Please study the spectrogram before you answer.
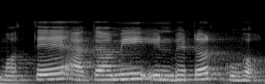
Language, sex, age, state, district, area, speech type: Odia, female, 60+, Odisha, Khordha, rural, read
